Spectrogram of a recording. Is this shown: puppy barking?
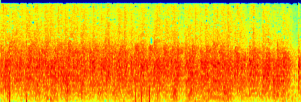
no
